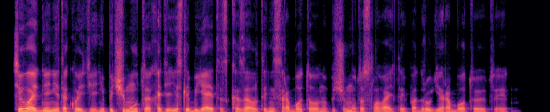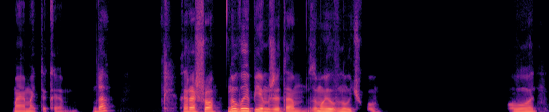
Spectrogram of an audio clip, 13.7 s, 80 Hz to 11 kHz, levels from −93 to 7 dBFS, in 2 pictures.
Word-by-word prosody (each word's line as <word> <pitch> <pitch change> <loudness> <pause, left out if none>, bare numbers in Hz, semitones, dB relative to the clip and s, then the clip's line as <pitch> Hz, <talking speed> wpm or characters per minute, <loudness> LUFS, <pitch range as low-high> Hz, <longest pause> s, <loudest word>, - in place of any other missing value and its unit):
Сегодня 165 - +6
не 125 +2 +4
такой 115 -5 +1
день". 80 -2 -5
И - - -1
почему-то, - - +1
хотя, 100 - 0
если 95 +2 0
бы 110 +3 0
я 135 +2 +5
это 90 - -3
сказал, 95 0 0
это 90 +2 -5
не 100 - -1
сработало, 105 - -1
но 90 0 -5
почему-то - - -4
слова 90 +1 -1
этой 80 -2 -6
подруги 80 +6 -2
работают. 80 0 -2
И 70 0 -8 0.7
моя 75 0 -3
мать 75 -1 -8
такая: 70 +2 -13 0.3
"Да? 215 +9 -3 0.8
Хорошо, 175 +1 +1
ну 215 +6 +4
выпьем 205 -10 +3
же 130 -1 0
там 95 -4 -3
за 105 - -5
мою 100 -2 +4
внучку!" 90 0 -6 1.6
Вот. 85 -1 -4
95 Hz, 155 wpm, -22 LUFS, 85-130 Hz, 1.6 s, Сегодня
